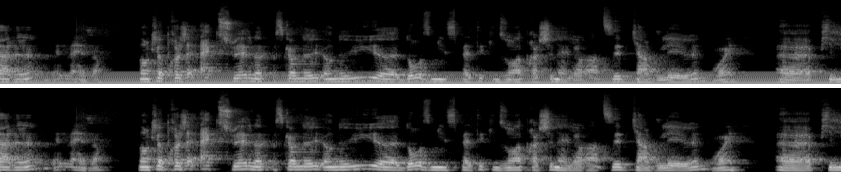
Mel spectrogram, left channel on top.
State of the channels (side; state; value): left; noise; hum, 5 dB below the sound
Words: une maison. Donc, le projet actuel, parce qu'on a eu d'autres municipalités qui nous ont approchés dans les Laurentides qui en voulaient une. Oui. Puis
